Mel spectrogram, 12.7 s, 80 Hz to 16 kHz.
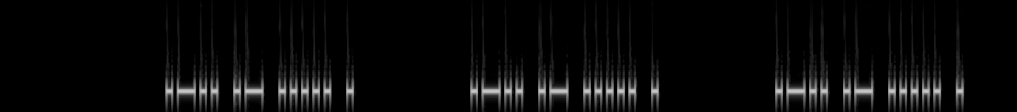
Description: Morse code, heard as a keyed tone, about 17 wpm, 700 Hz. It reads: LA5E LA5E LA5E
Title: DXCC-100 Call Signs - 4 Characters - Repeated 3x - 17wpm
